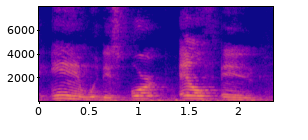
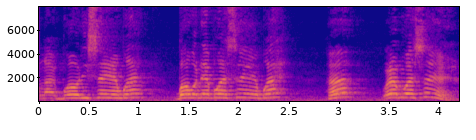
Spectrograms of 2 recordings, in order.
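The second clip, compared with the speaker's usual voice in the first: exasperated demanding; 8 semitones higher than usual. Retold or imitated. Ward pestering his silent partner, high exasperated demand. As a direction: keep hammering what that boy is saying, getting shriller. Ward pressing Nick about the man.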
